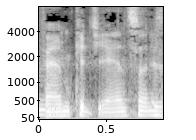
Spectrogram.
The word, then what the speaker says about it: Famke Janssen: Or the one, I don't know how you pronounce her name, Famke Janssen? – Famke Janssen.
